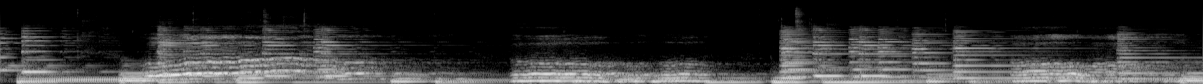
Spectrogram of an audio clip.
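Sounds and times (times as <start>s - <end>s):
electronic keyboard chords: 0.0s - 12.0s
man singing a held note: 1.4s - 7.2s.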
